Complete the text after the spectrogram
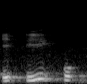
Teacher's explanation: ऐसे स्वर जिनके उच्चारण में मुख द्वार सबसे कम खुलता है या लगभग बंद रहता है संवर्त स्वर कहलाते हैं।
